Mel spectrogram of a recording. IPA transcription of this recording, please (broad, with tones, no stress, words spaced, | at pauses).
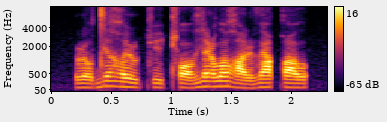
ɭo˨di˦ ʁy˦˨ɭcy˨ cʰɔ˨ɣi˦ɭlˠy˦ʁɑ˨ɭ ðæ˦qo˦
